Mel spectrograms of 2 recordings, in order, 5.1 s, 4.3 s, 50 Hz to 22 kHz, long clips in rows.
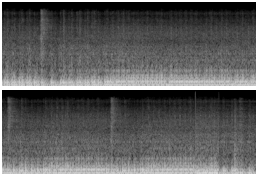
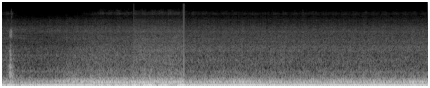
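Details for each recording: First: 2001 Suzuki SV650S V-twin first start after valve shim adjustment and carburetor work, on choke: uneven, lumpy beat with stumbles, pops and spitting. Vacuum leak from an unplugged carburetor vacuum port whose plug fell off. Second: 2001 Suzuki SV650S V-twin after valve shim adjustment and carburetor work, warming up with the idle screw set high: strong, even exhaust note pulling cleanly on revs, no misses or knocks. Tachometer reads 1500–1600 rpm but sounds like 1200–1300. Normal running.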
